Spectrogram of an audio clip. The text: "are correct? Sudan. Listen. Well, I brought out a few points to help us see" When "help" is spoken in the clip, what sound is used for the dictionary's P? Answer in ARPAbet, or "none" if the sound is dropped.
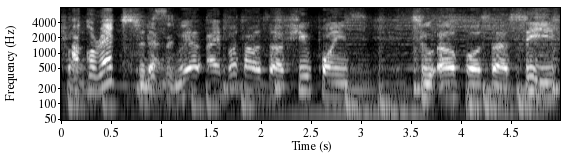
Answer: F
